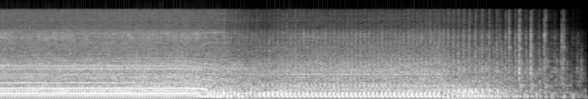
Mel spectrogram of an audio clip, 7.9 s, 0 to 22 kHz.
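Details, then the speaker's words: Troy-Bilt Bronco riding mower that had no click and no start despite a charged battery, test-run after replacing a blown 20 amp fuse: strong steady drone drops to a lower beat, then winds down cleanly at shutoff. Normal running. "So there you go guys. If you have starting problems, not starting, go ahead and check your fuse."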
